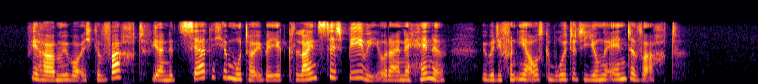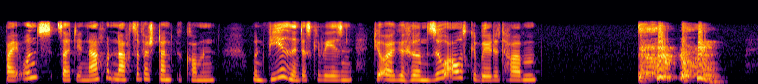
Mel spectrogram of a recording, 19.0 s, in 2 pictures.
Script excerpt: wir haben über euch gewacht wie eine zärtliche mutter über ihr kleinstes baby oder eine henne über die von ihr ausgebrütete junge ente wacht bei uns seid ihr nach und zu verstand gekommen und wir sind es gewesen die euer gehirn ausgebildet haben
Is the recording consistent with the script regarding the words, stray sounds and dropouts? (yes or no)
no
